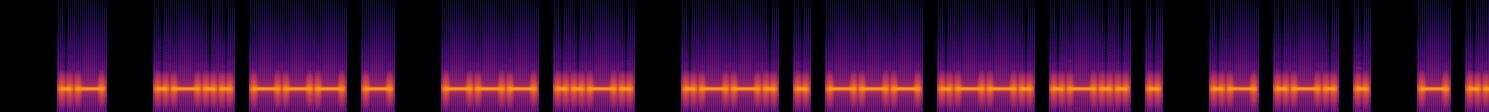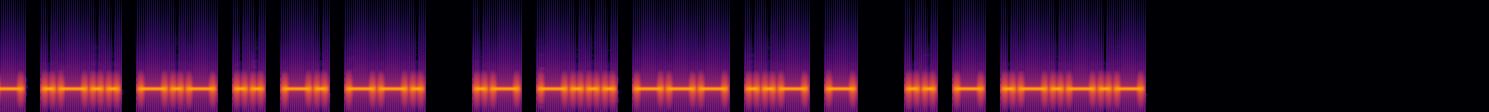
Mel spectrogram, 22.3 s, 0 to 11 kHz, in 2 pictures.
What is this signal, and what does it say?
Morse code, heard as a keyed tone, about 20 wpm, 700 Hz. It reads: A LOT OF PEOPLE ARE TALKING ABOUT IT.
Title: Sentences with 5-Word Phrases - 20wpm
